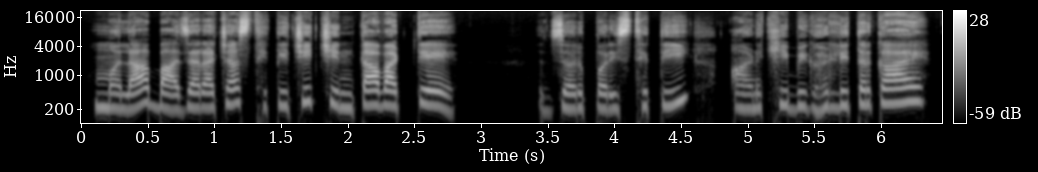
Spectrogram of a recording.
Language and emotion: Marathi, fearful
